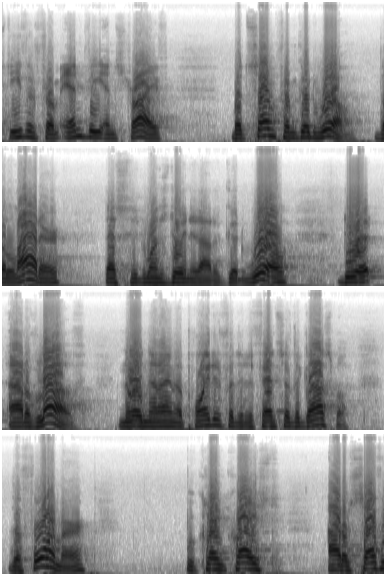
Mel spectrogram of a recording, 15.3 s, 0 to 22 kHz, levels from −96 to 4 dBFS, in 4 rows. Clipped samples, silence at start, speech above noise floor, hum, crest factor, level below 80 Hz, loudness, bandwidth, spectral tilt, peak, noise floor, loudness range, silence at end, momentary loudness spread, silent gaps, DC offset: under 0.1%; 0 s; 40 dB; none; 10 dB; -36 dBFS; -9 LUFS; over 20 kHz; -7 dB/octave; 0 dBFS; -48 dBFS; 2 LU; 0 s; 10 LU; none; under 0.1%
